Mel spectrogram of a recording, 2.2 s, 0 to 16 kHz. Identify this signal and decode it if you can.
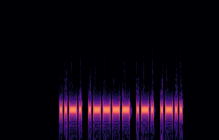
Morse code, heard as a keyed tone, about 52 wpm, 700 Hz. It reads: F1RL
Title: DXCC-100 Call Signs - 4 Characters - Repeated 2x - 50wpm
